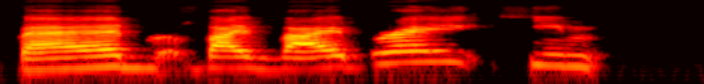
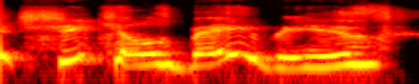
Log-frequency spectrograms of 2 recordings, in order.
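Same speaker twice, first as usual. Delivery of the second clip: slow, louder hammed-up accusation; mock accusation; 6 dB louder, slower than usual. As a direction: draw it out like a joking scandal. Jokingly voices a scandalized accusation.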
